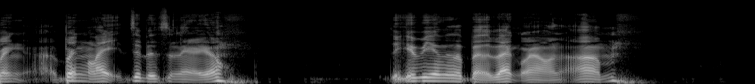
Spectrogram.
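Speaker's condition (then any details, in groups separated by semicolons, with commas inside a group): Cerebral palsy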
